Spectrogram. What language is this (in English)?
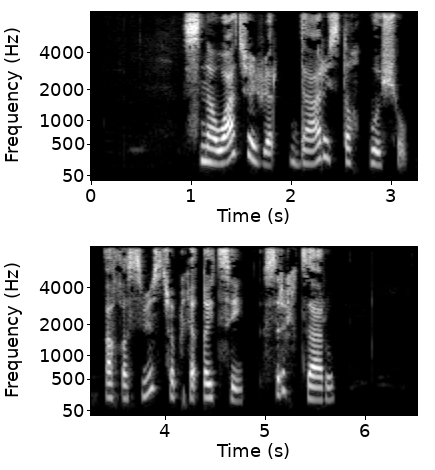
Abkhazian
